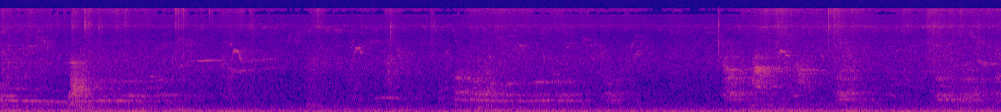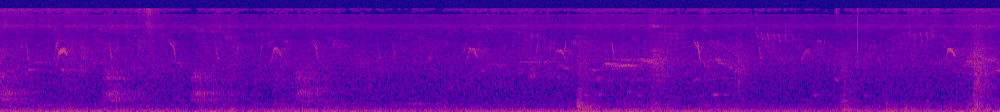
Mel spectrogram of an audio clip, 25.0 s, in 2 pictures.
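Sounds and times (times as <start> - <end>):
bird chirps: 0.0 - 5.1, 11.6 - 25.0.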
